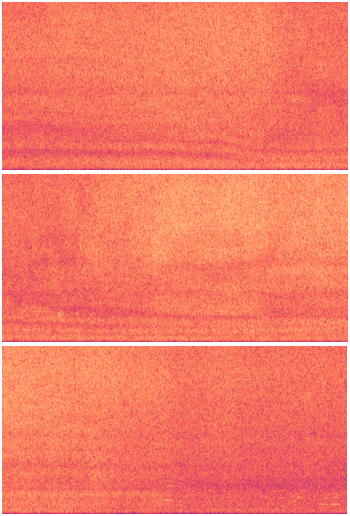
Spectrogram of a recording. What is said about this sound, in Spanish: Y bueno, pues aquí se oye la resaca y las olas que rompen aquí. Tampoco muy fuerte, pero bueno, además está subiendo la marea, yo diría.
